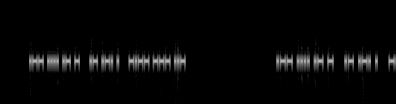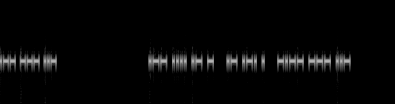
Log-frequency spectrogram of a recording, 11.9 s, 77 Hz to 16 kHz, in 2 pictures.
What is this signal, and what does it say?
Morse code, heard as a keyed tone, about 46 wpm, 700 Hz. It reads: WHAT ARE YOU WHAT ARE YOU WHAT ARE YOU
